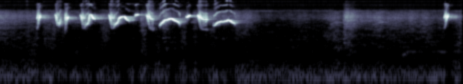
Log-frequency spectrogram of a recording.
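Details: Kolibri Wulung sunbird singing 'nembak' in Gresik, East Java, phone recording; a fast run of piercing chips grows into looping high whistled slurs for about two seconds, followed by quiet and a single closing note.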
